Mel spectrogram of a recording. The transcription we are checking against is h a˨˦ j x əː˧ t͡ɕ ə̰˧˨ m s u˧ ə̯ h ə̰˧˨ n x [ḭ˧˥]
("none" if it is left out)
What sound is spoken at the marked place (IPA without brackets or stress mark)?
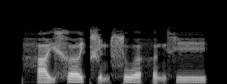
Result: i˧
